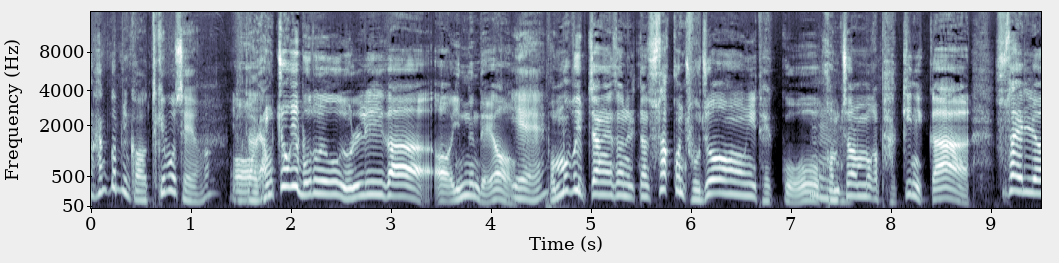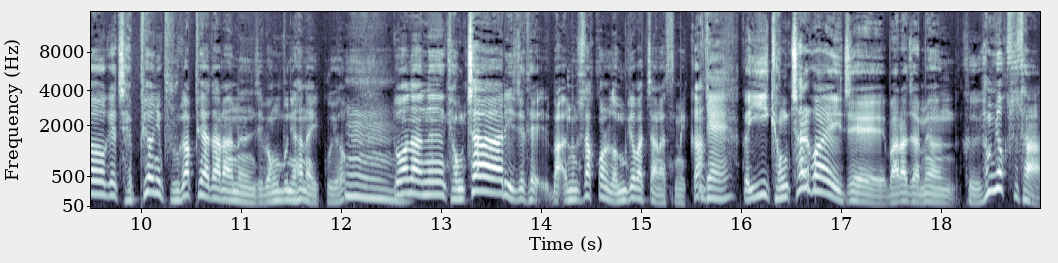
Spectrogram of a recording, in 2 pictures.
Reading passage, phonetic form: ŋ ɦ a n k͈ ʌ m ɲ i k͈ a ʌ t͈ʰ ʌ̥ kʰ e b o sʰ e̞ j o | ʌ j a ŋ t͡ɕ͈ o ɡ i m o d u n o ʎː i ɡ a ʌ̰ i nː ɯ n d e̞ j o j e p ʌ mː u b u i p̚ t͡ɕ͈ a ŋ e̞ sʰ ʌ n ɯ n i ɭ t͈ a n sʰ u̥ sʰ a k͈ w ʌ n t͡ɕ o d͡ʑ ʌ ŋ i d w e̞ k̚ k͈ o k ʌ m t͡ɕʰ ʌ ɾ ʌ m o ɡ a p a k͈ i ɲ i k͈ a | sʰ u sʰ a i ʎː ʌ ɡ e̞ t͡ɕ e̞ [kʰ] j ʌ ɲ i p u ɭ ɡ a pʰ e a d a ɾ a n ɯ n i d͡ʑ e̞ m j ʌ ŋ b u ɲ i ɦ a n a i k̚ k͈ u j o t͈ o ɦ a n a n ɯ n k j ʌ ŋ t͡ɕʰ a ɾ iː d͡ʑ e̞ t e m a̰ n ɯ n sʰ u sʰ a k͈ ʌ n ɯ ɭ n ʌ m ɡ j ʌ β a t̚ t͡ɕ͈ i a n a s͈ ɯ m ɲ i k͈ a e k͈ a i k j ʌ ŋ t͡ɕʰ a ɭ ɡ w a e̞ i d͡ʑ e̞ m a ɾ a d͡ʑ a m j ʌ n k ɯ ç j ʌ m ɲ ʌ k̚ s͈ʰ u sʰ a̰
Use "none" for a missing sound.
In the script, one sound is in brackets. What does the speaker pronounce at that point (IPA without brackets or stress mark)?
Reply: pʰ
